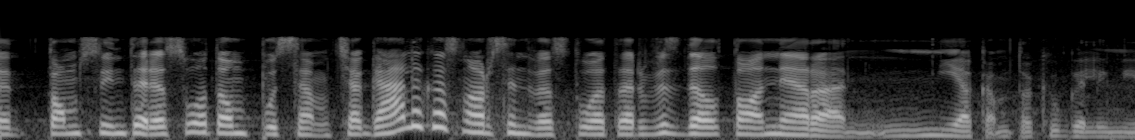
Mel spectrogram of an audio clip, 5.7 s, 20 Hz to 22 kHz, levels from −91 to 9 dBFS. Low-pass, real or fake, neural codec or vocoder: 7.2 kHz; real; none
